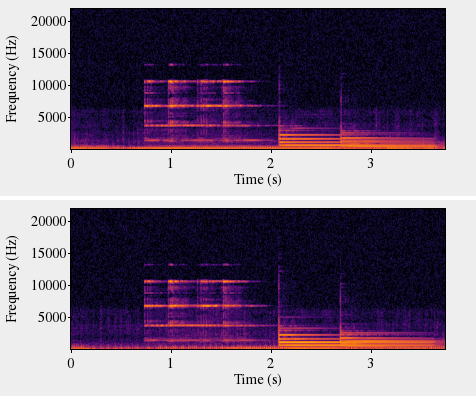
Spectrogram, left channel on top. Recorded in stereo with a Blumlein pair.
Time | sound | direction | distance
0.7 | a bicycle bell | 5° right | 9 m
2.1 | a doorbell | 25° right | 4 m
